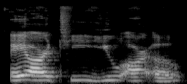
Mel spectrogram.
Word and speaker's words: Arturo: name is art so if you type in Arturo Herrera or Arturo Herrera art you'll see the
